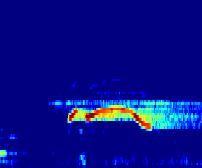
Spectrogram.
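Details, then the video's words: Pet common hill myna giving a 'wow' sound indoors: one clear whistle, slightly rising then level and falling at the end, lasting just over a second, after brief background speech. "BEO VIRAL SUARA WOW"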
